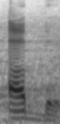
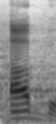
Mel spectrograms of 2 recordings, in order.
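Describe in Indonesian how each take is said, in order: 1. b terakhir memantul ringan ke arah a. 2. b terakhir memantul ringan ke arah a.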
